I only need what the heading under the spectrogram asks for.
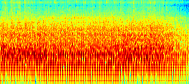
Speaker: widzicie kosiarka pracuje bardzo niestabilnie bardzo nią szarpie było widać to też na rączkach pracuje w takim swoim dziwnym cyklu obroty są jakie są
